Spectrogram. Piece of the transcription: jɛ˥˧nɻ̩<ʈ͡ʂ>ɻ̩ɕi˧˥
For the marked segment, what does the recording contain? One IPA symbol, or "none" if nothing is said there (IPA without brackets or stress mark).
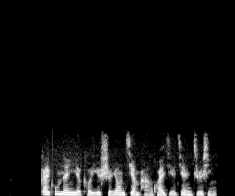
ʈ͡ʂ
